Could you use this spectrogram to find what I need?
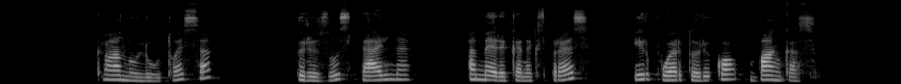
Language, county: Lithuanian, Klaipėda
